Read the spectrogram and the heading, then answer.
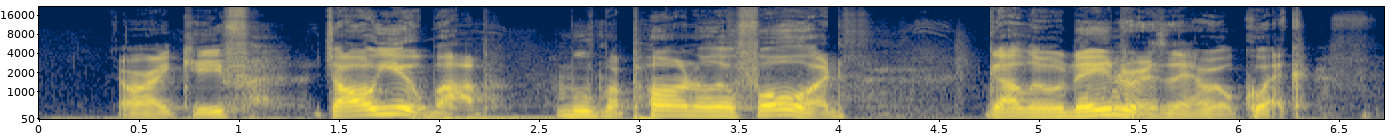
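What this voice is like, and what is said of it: Put-on New England accent. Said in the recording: “Your main accent frightens me. your attempt at a New England accent makes me upset inside.”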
